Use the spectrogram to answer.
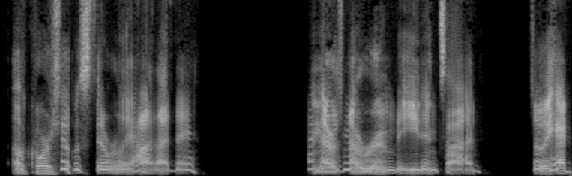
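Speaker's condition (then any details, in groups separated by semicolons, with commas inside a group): Muscular dystrophy; lifelong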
